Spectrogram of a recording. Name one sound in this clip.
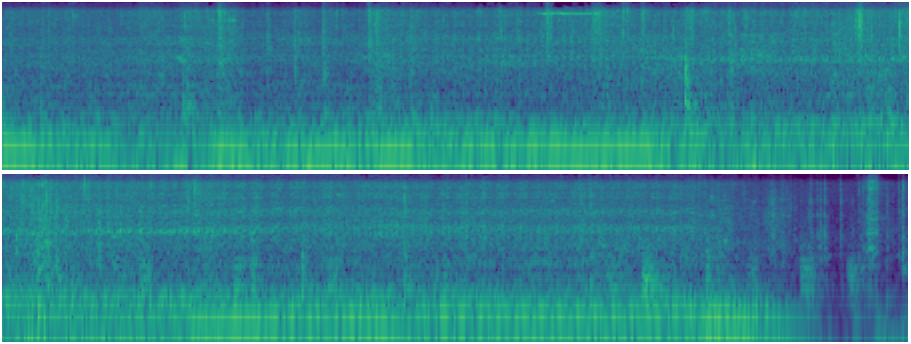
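A truck engine rumbles as it drives slowly over a dirt track.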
